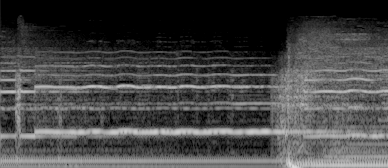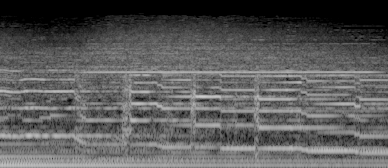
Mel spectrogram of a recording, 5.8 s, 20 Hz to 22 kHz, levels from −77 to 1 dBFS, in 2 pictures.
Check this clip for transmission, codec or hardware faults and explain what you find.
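One fault is present. From 3.41 s to the end, a feedback whistle: a thin, steady 3.8 kHz tone just under the sound, likely from a loudspeaker-microphone loop held at the edge of feedback.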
